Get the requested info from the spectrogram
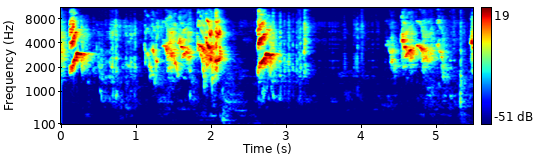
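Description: Budgerigar chatter: harsh, scratchy squawks and warbles in quick bursts with brief pauses.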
